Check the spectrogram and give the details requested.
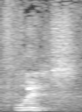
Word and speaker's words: Oannes: They had as a chief figure in their history Oannes. Oannes, and that's spelled O-A-N-N-E-S.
